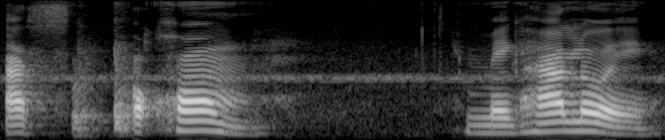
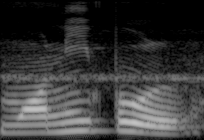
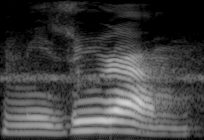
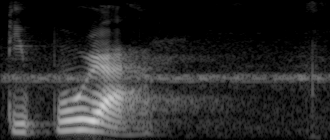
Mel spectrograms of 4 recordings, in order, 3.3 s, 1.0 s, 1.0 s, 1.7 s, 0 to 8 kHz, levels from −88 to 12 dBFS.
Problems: none marked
